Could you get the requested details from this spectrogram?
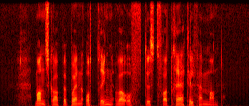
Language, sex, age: Norwegian, male, 43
